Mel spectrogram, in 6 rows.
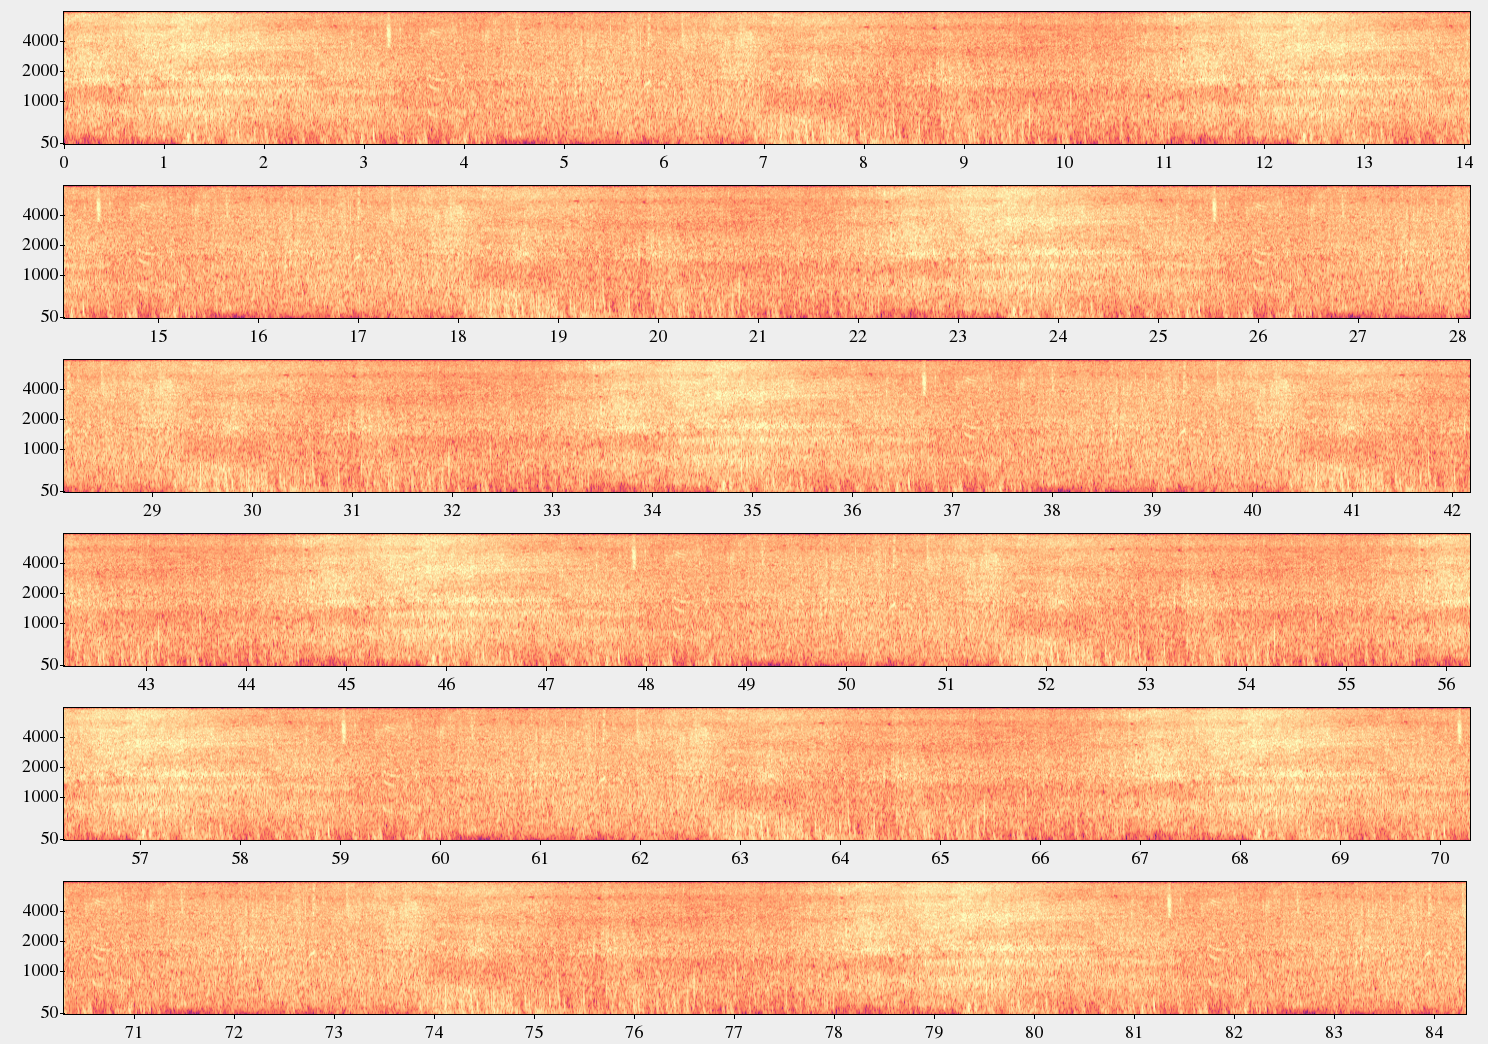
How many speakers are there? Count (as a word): zero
